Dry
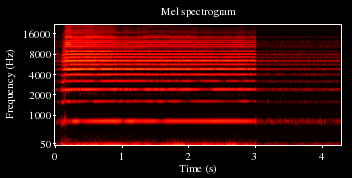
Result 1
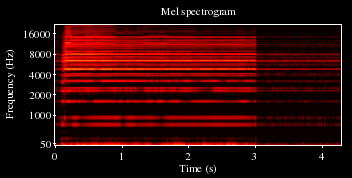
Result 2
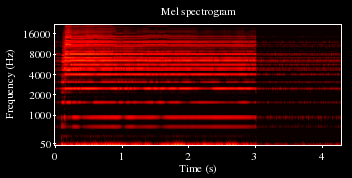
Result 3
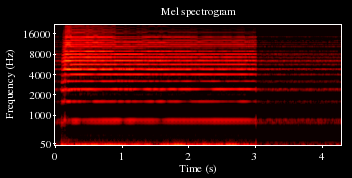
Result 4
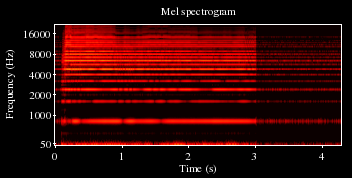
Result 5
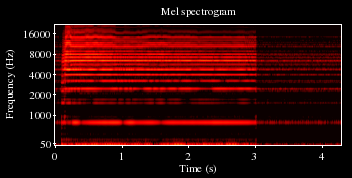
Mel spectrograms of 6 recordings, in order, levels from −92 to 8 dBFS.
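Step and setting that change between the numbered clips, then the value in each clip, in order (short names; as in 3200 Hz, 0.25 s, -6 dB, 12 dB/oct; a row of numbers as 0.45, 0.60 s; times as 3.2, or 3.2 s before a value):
robotiser, frequency: 230, 310, 84, 400, 190 Hz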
